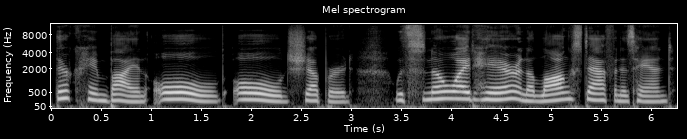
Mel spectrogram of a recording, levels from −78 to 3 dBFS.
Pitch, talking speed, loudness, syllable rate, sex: 220 Hz, 170 wpm, -17 LUFS, 3.7 syllables/s, female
